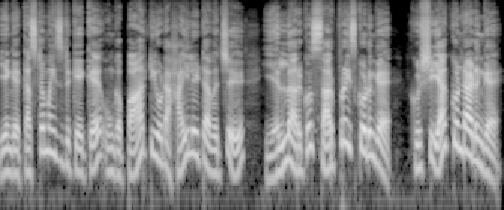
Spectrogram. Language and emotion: Tamil, surprised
